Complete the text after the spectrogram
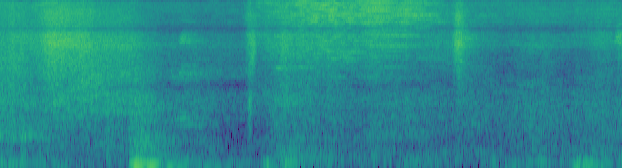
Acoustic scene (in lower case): elevator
